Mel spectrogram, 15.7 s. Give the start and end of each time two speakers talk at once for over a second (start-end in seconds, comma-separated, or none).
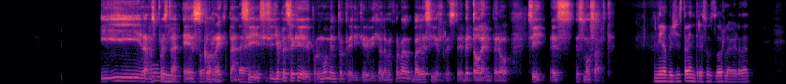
3.1-5.2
